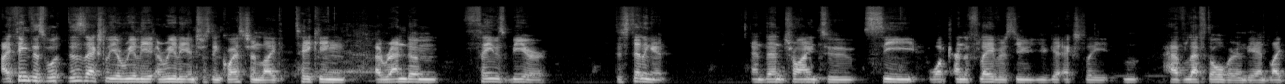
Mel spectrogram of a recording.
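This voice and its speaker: A man with a German accent, medium pitch, ordinary pitch variation and a fairly quick pace. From Franconia, Germany. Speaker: livestream host of a whisky channel. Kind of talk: casual chat. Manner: halting, many restarts and repeated words.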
